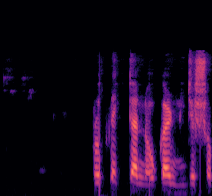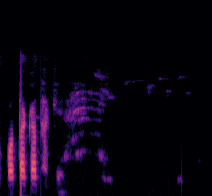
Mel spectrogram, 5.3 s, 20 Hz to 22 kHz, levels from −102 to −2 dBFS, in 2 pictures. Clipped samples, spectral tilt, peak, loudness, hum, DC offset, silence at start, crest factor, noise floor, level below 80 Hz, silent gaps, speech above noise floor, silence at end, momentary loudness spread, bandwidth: under 0.1%; 2.5 dB/octave; -16 dBFS; -36 LUFS; none; under 0.1%; 1.15 s; 26 dB; under -90 dBFS; -84 dBFS; none; over 53 dB; 1.65 s; 16 LU; 7.6 kHz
